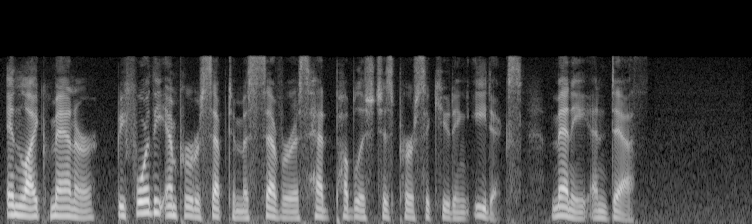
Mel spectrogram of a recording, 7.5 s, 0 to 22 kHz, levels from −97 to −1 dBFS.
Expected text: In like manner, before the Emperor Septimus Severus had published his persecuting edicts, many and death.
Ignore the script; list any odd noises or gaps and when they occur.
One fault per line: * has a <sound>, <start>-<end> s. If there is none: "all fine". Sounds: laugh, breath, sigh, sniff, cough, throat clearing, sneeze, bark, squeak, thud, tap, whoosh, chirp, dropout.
all fine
